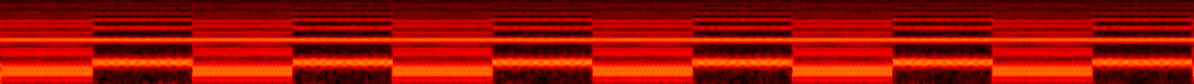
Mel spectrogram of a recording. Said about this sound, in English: Now that, of course, is the province's Amber Alert system, and that alert went out over all devices. It went over television as well.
